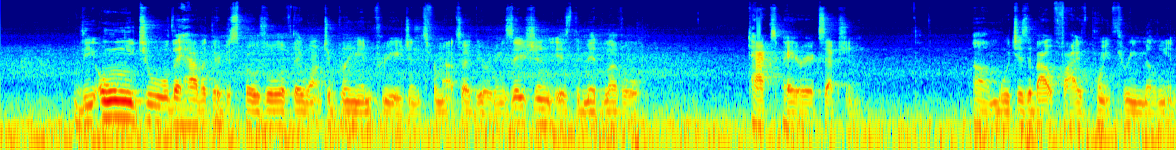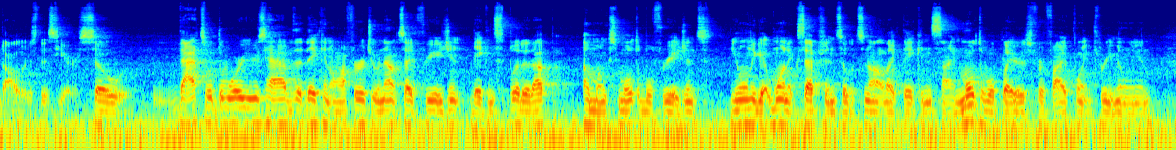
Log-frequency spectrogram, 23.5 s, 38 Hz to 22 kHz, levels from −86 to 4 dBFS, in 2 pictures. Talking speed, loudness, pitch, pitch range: 200 wpm, -20 LUFS, 100 Hz, 95-110 Hz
